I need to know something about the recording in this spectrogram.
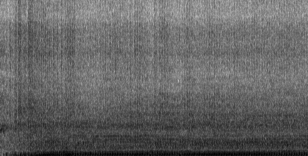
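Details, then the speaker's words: Champion dual fuel generator started with choke on after the petcock was just opened and the fuel system run dry: uneven stumbling firing for the first second or so, then settles to a steady run as the carb refills. "So you can hear how it was sputtering a little bit when it started. That's because the fuel system was dry."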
